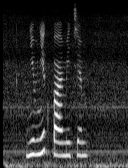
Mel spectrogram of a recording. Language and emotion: Russian, neutral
